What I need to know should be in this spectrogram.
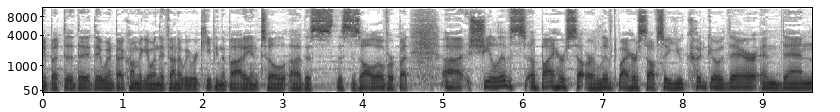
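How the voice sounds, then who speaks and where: A man voicing a small-town woman police officer in a tabletop game, halting and full of ums and restarts. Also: fairly low pitch, natural voice. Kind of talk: tabletop role-play.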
